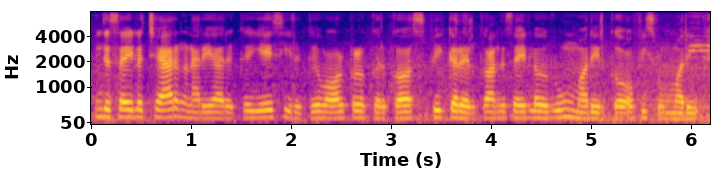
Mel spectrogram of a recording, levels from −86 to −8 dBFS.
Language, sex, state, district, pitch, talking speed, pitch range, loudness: Tamil, male, Tamil Nadu, Chennai, 170 Hz, 205 wpm, 160-185 Hz, -17 LUFS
